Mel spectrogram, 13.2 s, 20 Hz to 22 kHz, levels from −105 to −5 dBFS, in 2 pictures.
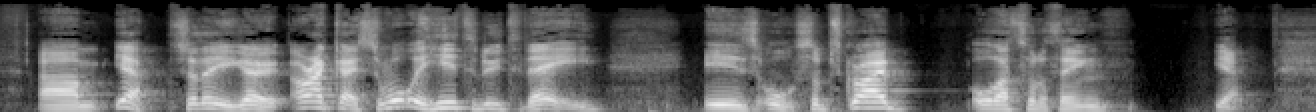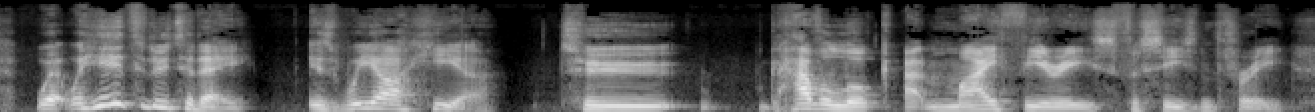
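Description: No technical faults are audible.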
